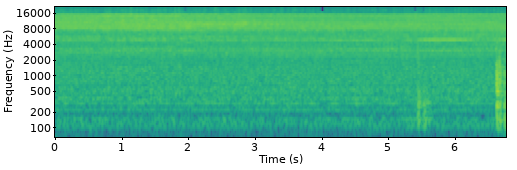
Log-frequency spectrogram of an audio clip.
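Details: Dog-groomer clipper blade running after sharpening on a lapping machine, with an even, steady buzz and no rattle or chatter; running smoothly and normally.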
